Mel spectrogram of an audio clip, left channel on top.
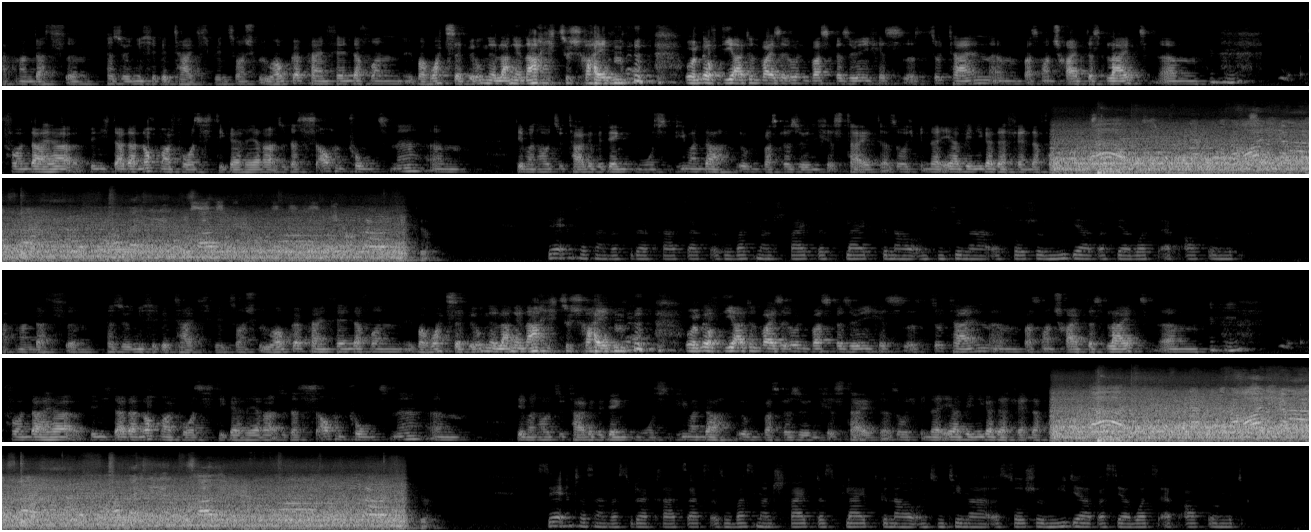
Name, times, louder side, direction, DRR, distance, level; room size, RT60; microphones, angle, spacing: voice 1, 0.0-12.0 12.8-17.7 18.2-26.3 27.2-29.7 30.1-30.4, left 1 dB, 60° left, 6 dB, 2.2 m, -33 dB
voice 2, 12.1-12.5 26.2-27.1 31.1-31.3 31.6-38.6, right 1 dB, 65° right, 7 dB, 1.6 m, -44 dB
sound 1, 23.5-30.2, right 3 dB, 30° right, 0.7 m, -22 dB
23.0 x 9.7 x 2.7 m, 0.37 s
head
